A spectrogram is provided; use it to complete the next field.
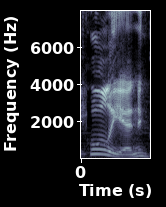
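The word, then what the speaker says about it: Julián: Alfredo says the way the right way to say Julian in Spanish it would be julan great vid as per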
